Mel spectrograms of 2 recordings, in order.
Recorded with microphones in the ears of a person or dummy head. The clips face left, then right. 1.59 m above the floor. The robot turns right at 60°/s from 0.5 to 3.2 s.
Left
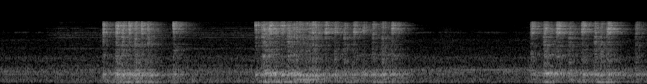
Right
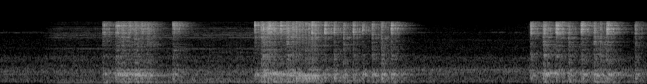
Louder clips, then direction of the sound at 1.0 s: Right 1 dB; 15° left (ahead or behind).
